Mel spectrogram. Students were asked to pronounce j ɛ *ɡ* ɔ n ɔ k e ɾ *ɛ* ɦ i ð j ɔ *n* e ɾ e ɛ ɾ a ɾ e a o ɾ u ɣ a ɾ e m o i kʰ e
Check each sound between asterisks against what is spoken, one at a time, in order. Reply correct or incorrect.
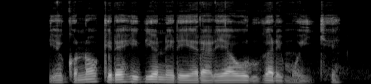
correct, correct, correct

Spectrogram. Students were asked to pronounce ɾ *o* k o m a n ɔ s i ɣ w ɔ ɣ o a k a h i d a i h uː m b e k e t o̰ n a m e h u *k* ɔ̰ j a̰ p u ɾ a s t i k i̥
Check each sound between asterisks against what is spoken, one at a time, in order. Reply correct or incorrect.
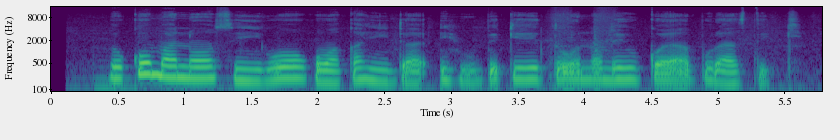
correct, correct

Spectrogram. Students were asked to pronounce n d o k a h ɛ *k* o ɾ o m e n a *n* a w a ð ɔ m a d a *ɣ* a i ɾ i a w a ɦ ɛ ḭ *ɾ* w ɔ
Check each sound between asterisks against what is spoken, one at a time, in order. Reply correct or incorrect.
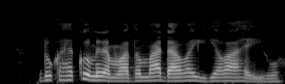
correct, incorrect: m, incorrect: w, correct

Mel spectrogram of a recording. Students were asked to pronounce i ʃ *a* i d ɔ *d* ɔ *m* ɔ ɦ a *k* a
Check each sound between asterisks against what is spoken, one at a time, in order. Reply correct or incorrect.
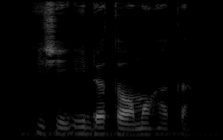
incorrect: i, incorrect: t, correct, correct

